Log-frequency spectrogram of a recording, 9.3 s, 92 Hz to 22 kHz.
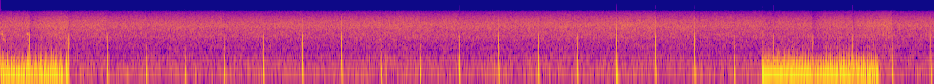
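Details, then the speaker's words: Needle EMG: steady hiss with regular sharp pops, about 150 a minute, the same motor unit repeating in slow bursts: an isolated myokymic discharge, nonspecific, seen in an isolated muscle in mononeuropathies, radiculopathies or motor neuron disease. "discharge so this is just repeating and again this is the same motor unit that's firing repeatedly"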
